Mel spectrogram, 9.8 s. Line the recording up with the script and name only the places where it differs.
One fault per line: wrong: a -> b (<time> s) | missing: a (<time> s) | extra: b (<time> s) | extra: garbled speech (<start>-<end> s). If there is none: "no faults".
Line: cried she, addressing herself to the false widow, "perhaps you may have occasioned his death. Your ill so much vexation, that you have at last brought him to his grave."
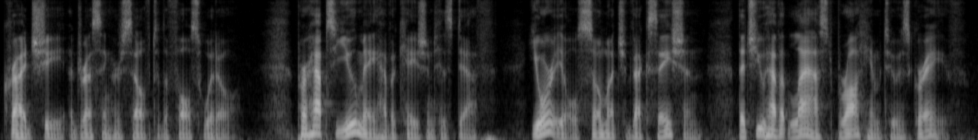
no faults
